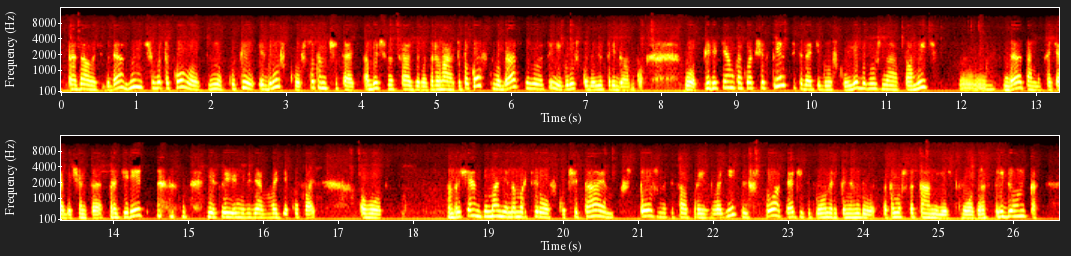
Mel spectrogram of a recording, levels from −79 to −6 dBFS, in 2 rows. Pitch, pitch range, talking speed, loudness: 185 Hz, 170-220 Hz, 150 wpm, -12 LUFS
